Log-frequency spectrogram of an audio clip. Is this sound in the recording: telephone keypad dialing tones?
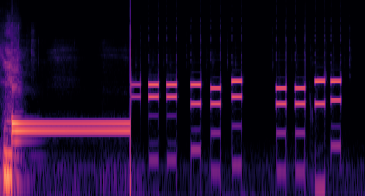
yes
